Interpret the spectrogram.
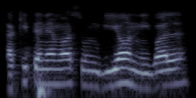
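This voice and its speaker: A man's voice: fairly high pitch, fairly even intonation, measured pace, no room sound. A man with a Bolivian Spanish accent teaching a workshop over slides, explaining step by step and checking in with his listeners. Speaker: workshop instructor. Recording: dry, tinny phone-like sound.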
